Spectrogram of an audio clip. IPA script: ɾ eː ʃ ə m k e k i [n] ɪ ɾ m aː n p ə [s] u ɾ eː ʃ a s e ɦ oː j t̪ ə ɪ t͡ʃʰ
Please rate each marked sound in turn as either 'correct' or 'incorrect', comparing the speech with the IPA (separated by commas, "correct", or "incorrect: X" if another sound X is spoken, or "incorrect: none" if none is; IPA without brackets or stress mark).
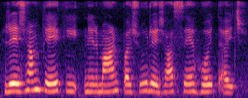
correct, incorrect: ʃ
